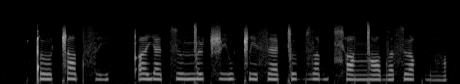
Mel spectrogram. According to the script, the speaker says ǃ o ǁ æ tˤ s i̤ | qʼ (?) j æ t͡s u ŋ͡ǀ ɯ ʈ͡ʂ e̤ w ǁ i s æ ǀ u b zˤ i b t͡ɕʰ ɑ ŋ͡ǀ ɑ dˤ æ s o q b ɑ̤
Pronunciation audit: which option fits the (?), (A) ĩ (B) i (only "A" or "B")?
B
